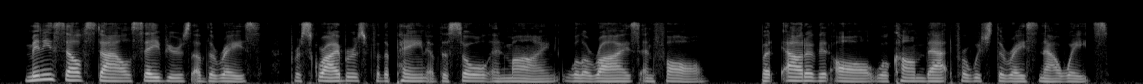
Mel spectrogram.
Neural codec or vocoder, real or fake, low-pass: codec, 16 kHz, 4.8 kbps, FACodec; fake; 7.2 kHz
